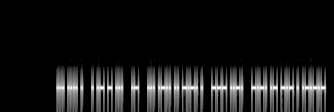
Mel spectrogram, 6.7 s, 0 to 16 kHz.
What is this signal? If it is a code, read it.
Morse code, heard as a keyed tone, about 44 wpm, 700 Hz. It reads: SHE EATS A SLICE OF CAKE.
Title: Easy Phrases 45wpm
